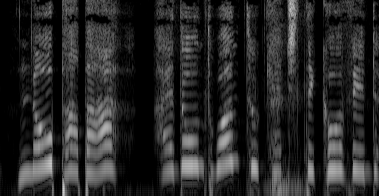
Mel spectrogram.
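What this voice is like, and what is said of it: Convincing put-on Mexican accent. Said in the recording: “The best Mexican accent I've ever heard ... It was spot on ... You're nailing these accents ... you could tell definitely that was from Mexico”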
